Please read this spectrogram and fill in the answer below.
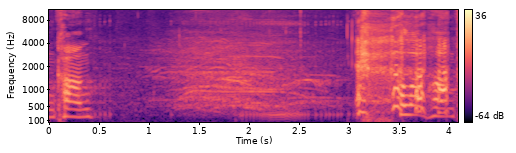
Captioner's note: cheering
